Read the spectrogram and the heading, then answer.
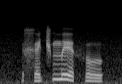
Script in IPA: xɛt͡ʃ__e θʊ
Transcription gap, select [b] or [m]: m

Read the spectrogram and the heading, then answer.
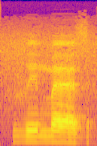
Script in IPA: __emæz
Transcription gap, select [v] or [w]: v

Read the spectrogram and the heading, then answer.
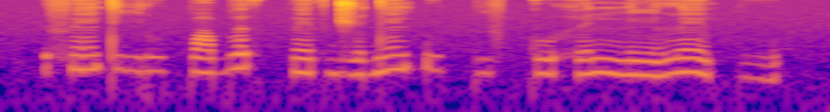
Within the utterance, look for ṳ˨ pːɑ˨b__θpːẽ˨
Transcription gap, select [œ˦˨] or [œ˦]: œ˦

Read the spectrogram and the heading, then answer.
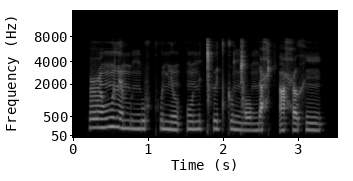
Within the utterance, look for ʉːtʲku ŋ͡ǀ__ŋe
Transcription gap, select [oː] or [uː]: oː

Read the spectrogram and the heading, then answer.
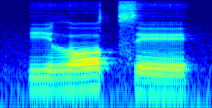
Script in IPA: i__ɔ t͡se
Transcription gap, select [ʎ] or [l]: l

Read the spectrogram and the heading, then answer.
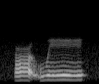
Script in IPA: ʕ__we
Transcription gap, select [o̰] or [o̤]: o̰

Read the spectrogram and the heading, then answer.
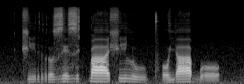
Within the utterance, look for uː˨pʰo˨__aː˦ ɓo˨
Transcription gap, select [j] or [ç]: j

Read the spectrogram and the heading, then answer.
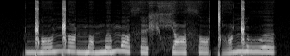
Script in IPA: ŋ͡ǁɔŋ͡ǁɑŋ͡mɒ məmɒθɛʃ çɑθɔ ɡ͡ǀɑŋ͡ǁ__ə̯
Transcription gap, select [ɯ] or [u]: u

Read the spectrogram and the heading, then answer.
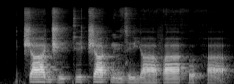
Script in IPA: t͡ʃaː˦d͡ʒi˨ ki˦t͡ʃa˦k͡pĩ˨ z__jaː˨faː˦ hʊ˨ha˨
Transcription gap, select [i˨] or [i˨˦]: i˨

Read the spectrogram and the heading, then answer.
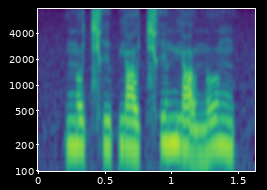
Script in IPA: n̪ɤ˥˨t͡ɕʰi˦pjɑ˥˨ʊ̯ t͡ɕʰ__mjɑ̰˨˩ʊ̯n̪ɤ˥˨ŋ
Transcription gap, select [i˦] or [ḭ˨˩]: i˦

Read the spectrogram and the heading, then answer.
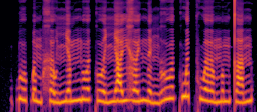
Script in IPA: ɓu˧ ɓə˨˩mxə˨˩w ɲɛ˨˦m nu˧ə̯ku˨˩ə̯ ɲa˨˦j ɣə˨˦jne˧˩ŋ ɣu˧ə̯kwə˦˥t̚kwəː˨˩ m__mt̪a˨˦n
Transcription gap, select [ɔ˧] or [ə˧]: ə˧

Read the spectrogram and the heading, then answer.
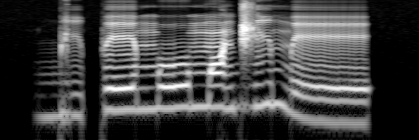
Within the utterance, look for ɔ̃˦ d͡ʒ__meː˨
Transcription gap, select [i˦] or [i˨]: i˦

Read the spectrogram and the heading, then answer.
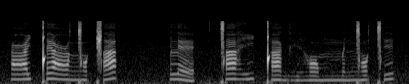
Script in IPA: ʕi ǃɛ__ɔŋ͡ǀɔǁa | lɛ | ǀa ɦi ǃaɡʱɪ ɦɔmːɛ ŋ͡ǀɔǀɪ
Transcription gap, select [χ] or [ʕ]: ʕ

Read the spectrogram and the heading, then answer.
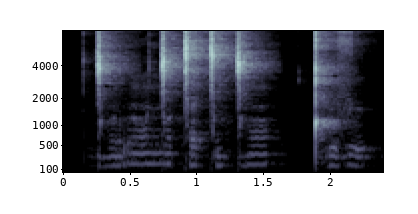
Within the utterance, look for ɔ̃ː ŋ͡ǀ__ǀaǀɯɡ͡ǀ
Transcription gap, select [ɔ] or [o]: ɔ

